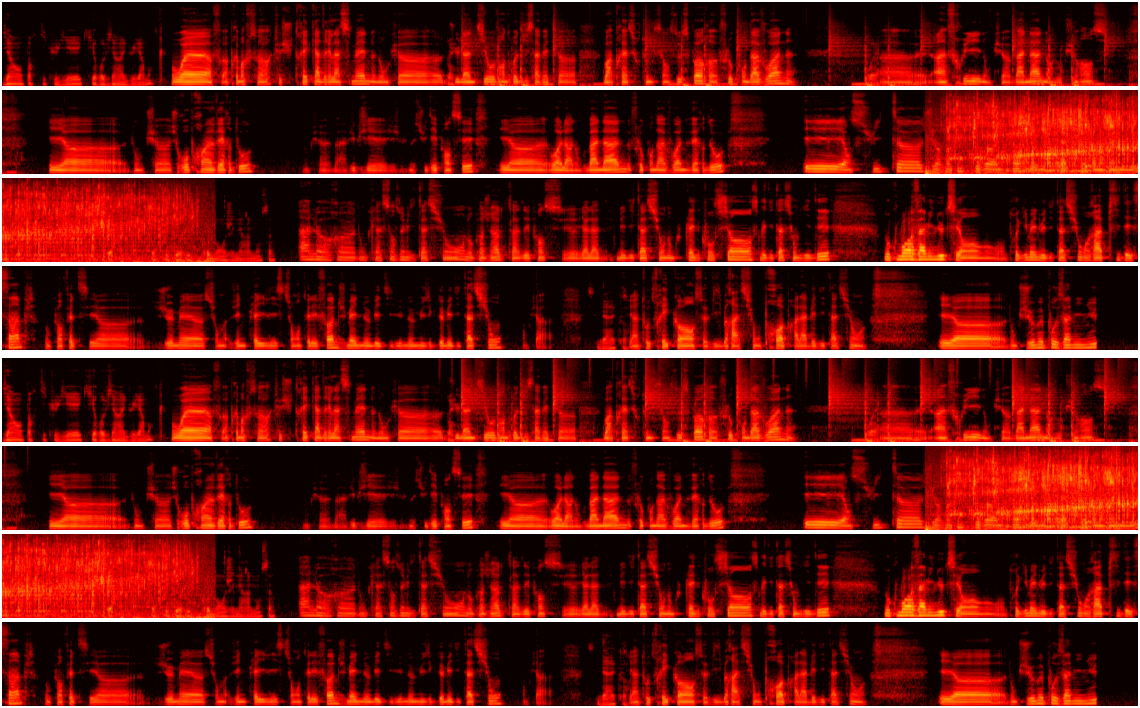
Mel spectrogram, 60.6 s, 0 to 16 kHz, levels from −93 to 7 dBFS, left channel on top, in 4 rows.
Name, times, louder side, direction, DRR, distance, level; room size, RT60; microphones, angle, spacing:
voice 1, 0.0-2.0 5.9-6.0 11.5-11.7 31.6-31.8 32.2-33.9 53.4-53.9, right 1 dB, 35° right, 4.2 m, -49 dB
voice 2, 2.3-10.6 11.1-11.2 11.7-14.7 15.0-15.4 15.8-18.5 19.2-25.3 25.8-30.5 34.2-52.1 52.6-53.2 53.8-60.0, left 1 dB, 10° left, 1.0 m, -41 dB
sound 1, 5.8-15.5, right 3 dB, 75° right, 3.4 m, -49 dB
Fill (with liquid), 27.4-33.1, right 3 dB, 15° right, 1.7 m, -34 dB
head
